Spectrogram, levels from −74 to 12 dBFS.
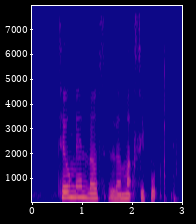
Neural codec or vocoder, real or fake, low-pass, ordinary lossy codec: codec, 16 kHz, 6 kbps, DAC; fake; none; none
